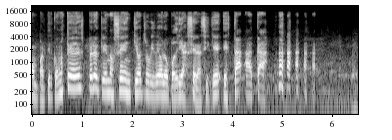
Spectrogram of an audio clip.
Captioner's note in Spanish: risas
